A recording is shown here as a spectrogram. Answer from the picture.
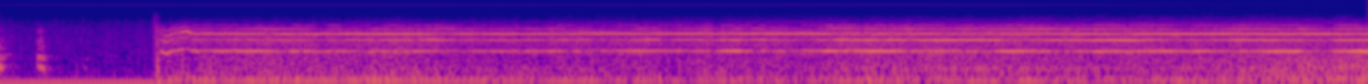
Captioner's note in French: sirène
